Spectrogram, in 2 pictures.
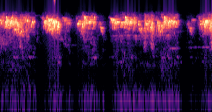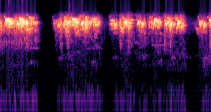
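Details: Rapid, rasping house sparrow chirps come in regular bursts of about half a second, separated by short gaps, forming a lively continuous chatter.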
